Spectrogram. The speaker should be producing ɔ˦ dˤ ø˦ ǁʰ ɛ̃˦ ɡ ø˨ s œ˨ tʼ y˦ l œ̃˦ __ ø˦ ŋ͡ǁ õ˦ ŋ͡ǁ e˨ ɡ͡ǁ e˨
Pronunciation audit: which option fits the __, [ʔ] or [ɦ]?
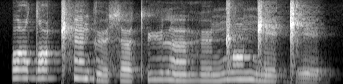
ɦ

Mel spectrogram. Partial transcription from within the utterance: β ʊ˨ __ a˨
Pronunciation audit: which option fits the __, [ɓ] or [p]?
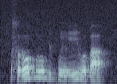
ɓ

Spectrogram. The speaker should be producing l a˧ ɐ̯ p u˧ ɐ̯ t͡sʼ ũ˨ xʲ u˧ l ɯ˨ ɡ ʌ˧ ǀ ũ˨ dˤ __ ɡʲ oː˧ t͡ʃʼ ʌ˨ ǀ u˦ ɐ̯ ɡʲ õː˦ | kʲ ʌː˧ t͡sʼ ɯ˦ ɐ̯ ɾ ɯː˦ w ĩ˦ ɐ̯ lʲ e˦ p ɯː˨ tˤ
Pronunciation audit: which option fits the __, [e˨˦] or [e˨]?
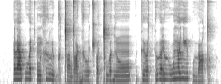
e˨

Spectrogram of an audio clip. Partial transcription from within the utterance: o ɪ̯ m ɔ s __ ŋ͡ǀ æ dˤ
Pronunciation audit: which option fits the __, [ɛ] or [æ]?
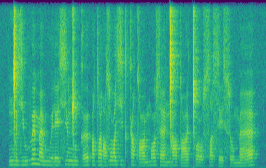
æ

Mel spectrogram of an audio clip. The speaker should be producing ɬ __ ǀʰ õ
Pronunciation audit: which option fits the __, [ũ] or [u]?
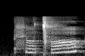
ũ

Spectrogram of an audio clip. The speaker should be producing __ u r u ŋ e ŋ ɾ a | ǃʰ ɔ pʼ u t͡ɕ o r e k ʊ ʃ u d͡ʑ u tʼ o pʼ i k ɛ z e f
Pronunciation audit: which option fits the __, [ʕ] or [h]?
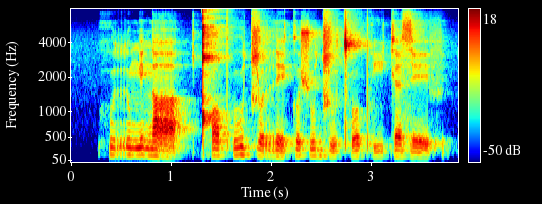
h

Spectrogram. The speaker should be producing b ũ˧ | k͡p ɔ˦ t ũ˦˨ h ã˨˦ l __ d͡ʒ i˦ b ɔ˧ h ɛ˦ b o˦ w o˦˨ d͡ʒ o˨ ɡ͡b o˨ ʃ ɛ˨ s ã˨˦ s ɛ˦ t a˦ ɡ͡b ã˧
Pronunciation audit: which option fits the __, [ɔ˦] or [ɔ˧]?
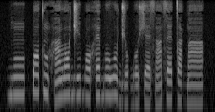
ɔ˦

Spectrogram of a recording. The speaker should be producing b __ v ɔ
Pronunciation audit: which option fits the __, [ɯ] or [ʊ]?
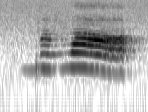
ʊ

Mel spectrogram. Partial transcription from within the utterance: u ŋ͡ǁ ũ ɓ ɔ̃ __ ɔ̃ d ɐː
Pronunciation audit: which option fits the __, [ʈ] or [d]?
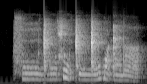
ʈ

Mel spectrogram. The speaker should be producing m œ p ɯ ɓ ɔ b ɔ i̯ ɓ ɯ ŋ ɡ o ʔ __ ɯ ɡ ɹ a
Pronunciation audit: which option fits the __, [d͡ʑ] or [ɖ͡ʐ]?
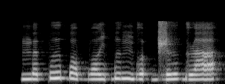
ɖ͡ʐ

